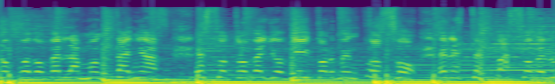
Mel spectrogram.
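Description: Hip hop track: rapping over a beat with heavy, sustained bass and regular drum hits.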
